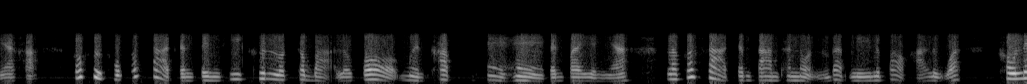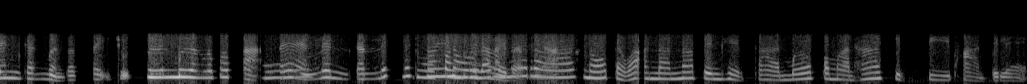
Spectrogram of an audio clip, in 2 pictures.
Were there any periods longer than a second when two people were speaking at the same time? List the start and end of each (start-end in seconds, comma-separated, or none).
14.5-15.9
